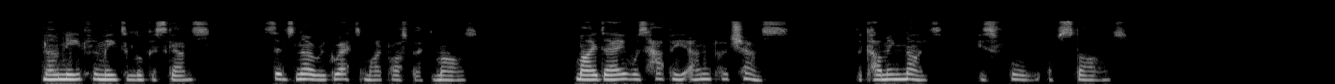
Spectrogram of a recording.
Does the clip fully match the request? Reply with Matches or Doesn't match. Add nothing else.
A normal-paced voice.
Doesn't match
